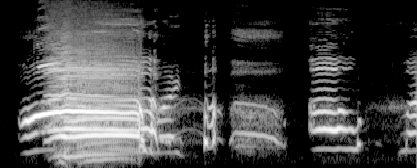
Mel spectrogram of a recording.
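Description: A girl's loud, drawn-out cry of disgust lasting about a second and a half, followed by two shorter vocal sounds, in reaction to the smell of beef and gravy baby food.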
